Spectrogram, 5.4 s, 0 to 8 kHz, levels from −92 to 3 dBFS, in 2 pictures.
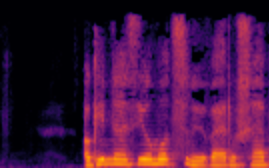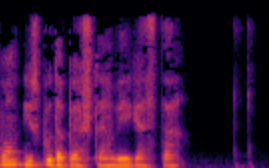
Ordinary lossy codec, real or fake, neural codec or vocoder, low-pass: MP3, 32 kbps; fake; codec, 24 kHz, 1.2 kbps, DualCodec; 7.2 kHz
